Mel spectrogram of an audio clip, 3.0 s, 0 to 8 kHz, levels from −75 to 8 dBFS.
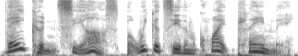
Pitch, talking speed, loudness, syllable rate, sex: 150 Hz, 220 wpm, -22 LUFS, 4.6 syllables/s, male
